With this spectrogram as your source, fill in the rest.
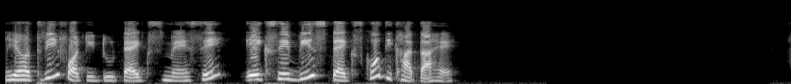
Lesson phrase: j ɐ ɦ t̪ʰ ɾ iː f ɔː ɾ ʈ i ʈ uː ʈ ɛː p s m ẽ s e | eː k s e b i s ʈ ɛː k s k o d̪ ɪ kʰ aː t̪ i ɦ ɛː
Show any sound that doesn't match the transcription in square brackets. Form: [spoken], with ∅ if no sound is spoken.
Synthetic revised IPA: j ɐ ɦ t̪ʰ ɾ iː f ɔː ɾ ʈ i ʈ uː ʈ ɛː [k] s m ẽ s e | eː k s e b [iː] s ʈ ɛː k s k o d̪ ɪ kʰ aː t̪ [a] ɦ ɛː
